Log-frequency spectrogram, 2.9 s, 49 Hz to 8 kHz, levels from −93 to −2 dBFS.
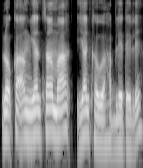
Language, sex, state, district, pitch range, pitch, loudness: Wancho, male, Arunachal Pradesh, Longding, 115-140 Hz, 130 Hz, -17 LUFS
